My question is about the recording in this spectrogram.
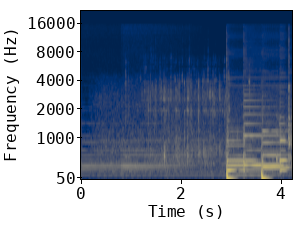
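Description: Liquid pouring faintly into a blender jar of tomato purée, under soft held music tones. About three seconds in, loud background music cuts in with plucked guitar notes and heavy bass thumps.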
